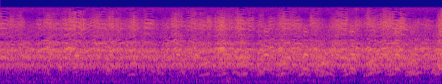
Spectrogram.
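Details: Flock of geese taking off at William L Finley National Wildlife Refuge: a dense, continuous chorus of overlapping honks, many birds calling at once with no pause, like a steady roar of nasal cackling.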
